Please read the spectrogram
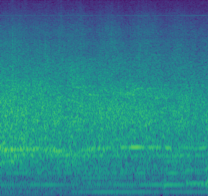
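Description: A congregation clapping, a steady applause, with soft held music chords underneath.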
